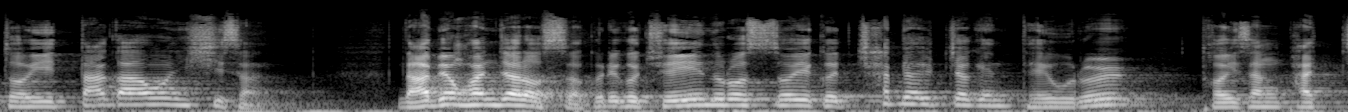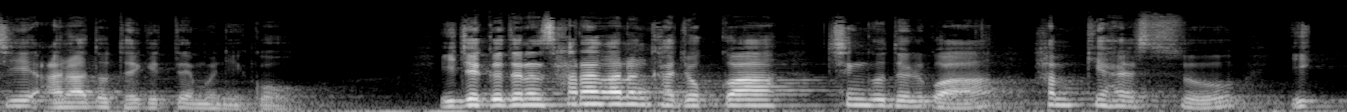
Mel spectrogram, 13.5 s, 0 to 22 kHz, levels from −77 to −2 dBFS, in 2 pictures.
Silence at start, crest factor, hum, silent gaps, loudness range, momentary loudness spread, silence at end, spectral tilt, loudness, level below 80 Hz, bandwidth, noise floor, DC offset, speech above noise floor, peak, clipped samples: 0 s; 18 dB; none; none; 6 LU; 14 LU; 0 s; -4.5 dB/octave; -18 LUFS; -46 dBFS; 14.5 kHz; -42 dBFS; under 0.1%; 23 dB; 0 dBFS; under 0.1%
